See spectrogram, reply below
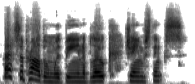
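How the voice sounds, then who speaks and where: A woman reading fiction aloud in an expressive storytelling style. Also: medium pitch, measured pace, clear, resonant tone, no echo. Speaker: audiobook reader of fan fiction. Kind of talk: expressive scripted narration.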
